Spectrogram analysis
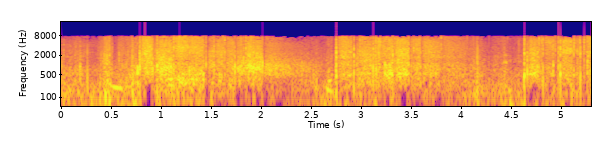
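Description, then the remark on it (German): A loud, sustained crash of thunder, crackling and roaring without a break for several seconds, with a few sharper bursts standing out and no voices over it. “Und es machte einen Donnerkrach.”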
